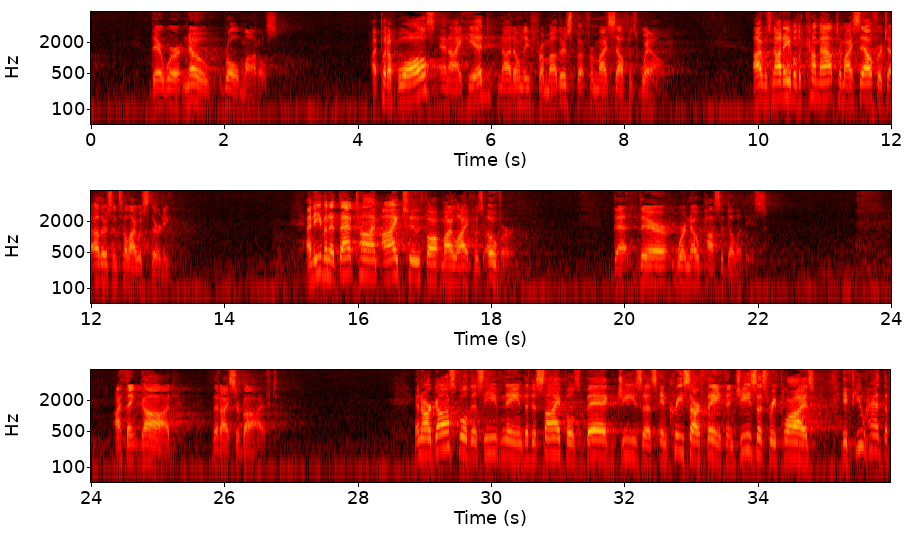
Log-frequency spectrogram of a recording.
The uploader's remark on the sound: preached at the 2010 Pride Eucharist on October 7, 2010, at All Saints' Episcopal Church.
